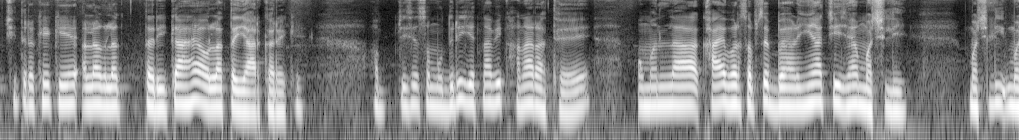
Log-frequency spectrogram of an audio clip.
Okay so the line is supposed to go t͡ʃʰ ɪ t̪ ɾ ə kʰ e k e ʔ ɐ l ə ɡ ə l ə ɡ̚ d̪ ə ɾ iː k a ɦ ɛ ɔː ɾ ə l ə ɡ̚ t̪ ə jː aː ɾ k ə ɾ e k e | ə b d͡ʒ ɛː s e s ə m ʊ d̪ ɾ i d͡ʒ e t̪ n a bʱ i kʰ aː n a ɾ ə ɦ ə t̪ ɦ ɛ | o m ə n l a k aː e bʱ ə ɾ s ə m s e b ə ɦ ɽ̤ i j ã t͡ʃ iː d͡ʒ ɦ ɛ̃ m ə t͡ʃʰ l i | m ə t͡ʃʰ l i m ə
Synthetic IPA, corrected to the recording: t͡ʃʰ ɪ t̪ ɾ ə kʰ e k e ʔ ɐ l ə ɡ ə l ə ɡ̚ t̪ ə ɾ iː k a ɦ ɛ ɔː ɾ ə l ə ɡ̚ t̪ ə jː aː ɾ k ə ɾ e k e | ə b d͡ʒ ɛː s e s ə m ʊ d̪ ɾ i d͡ʒ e t̪ n a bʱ i kʰ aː n a ɾ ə ɦ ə t̪ ɦ ɛ | o m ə n l a kʰ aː e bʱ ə ɾ s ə b s e b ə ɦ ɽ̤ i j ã t͡ʃ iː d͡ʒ ɦ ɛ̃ m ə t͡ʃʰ l i | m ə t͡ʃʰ l i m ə

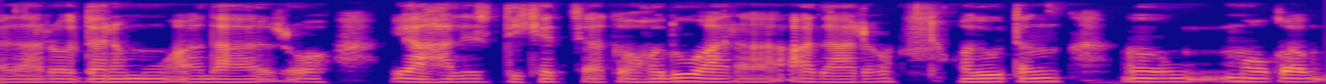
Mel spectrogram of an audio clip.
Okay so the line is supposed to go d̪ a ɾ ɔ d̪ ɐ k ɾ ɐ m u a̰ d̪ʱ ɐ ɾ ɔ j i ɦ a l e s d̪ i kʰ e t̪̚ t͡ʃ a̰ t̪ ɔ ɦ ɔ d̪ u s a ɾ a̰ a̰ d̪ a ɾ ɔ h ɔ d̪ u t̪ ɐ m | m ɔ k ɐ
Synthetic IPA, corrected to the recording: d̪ a ɾ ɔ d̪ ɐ ɾ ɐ m u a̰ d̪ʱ a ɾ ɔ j a ɦ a l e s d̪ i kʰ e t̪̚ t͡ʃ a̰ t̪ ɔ ɦ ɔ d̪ u a ɾ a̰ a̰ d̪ a ɾ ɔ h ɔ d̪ u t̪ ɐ ŋ | m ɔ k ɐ

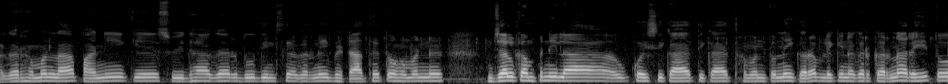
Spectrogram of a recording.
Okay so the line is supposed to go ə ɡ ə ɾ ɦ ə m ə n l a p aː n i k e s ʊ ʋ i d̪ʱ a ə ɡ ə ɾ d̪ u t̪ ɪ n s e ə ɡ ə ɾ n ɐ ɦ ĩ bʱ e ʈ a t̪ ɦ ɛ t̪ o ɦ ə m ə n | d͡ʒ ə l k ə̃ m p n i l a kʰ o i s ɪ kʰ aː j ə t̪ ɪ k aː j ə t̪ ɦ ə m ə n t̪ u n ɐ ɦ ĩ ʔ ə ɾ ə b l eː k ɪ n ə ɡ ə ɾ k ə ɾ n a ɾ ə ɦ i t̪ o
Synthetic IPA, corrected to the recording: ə ɡ ə ɾ ɦ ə m ə n l a p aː n i k e s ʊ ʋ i d̪ʱ a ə ɡ ə ɾ d̪ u d̪ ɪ n s e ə ɡ ə ɾ n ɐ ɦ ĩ bʱ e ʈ a t̪ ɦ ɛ t̪ o ɦ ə m ə n | d͡ʒ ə l k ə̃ m p n i l a k o i s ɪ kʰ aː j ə t̪ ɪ k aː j ə t̪ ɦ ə m ə n t̪ o n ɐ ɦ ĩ k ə ɾ ə b l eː k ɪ n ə ɡ ə ɾ k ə ɾ n a ɾ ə ɦ i t̪ o

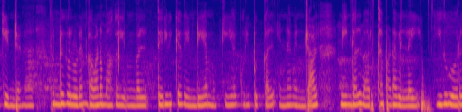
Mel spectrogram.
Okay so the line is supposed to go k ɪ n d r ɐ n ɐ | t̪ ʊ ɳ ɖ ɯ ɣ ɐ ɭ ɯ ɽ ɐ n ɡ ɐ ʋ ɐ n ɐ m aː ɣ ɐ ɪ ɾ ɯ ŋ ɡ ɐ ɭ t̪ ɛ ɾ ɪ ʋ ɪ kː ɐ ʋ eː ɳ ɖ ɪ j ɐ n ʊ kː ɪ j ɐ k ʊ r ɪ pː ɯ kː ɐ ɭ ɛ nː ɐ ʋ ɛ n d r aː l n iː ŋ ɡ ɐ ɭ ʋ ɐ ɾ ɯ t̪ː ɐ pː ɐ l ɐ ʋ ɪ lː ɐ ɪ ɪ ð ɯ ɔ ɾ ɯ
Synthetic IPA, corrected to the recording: k ɪ n d r ɐ n ɐ | t̪ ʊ ɳ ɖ ɯ ɣ ɐ ɭ ɯ ɽ ɐ n ɡ ɐ ʋ ɐ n ɐ m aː ɣ ɐ ɪ ɾ ɯ ŋ ɡ ɐ ɭ t̪ ɛ ɾ ɪ ʋ ɪ kː ɐ ʋ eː ɳ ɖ ɪ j ɐ m ʊ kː ɪ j ɐ k ʊ r ɪ pː ɯ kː ɐ ɭ ɛ nː ɐ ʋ ɛ n d r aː l n iː ŋ ɡ ɐ ɭ ʋ ɐ ɾ ɯ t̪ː ɐ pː ɐ ɽ ɐ ʋ ɪ lː ɐ ɪ ɪ ð ɯ ɔ ɾ ɯ

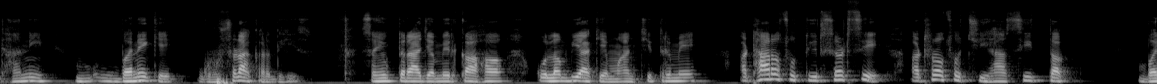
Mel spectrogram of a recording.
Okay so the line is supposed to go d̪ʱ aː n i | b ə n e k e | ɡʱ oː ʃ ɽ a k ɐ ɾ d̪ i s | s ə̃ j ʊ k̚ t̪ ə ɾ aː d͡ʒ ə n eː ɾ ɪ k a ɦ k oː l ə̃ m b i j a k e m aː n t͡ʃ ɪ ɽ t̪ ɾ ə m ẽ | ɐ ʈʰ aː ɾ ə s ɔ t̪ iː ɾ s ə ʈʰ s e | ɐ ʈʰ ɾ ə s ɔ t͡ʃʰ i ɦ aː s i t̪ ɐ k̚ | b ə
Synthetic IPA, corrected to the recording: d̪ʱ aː n i | b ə n e k e | ɡʱ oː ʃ ɽ a k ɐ ɾ d̪ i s | s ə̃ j ʊ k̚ t̪ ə ɾ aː d͡ʒ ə m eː ɾ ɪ k a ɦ k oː l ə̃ m b i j a k e m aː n t͡ʃ ɪ t̪ ɾ ə m ẽ | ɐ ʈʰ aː ɾ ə s ɔ t̪ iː ɾ s ə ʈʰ s e | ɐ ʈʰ ɾ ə s ɔ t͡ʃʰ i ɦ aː s i t̪ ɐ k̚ | b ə

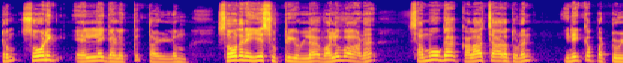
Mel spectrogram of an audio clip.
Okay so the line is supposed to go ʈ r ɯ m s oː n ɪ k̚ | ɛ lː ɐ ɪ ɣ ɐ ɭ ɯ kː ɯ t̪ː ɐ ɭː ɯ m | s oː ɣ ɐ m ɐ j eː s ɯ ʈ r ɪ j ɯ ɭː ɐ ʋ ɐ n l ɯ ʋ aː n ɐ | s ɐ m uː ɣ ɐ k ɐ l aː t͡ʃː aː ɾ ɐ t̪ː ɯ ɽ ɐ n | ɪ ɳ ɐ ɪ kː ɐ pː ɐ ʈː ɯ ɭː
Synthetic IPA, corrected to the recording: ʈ r ɯ m s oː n ɪ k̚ | ɛ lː ɐ ɪ ɣ ɐ ɭ ɯ kː ɯ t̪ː ɐ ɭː ɯ m | s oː ð ɐ n ɐ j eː s ʊ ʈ r ɪ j ɯ ɭː ɐ ʋ ɐ l ɯ ʋ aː n ɐ | s ɐ m uː ɣ ɐ k ɐ l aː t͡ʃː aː ɾ ɐ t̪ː ɯ ɽ ɐ n | ɪ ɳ ɐ ɪ kː ɐ pː ɐ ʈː ɯ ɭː

